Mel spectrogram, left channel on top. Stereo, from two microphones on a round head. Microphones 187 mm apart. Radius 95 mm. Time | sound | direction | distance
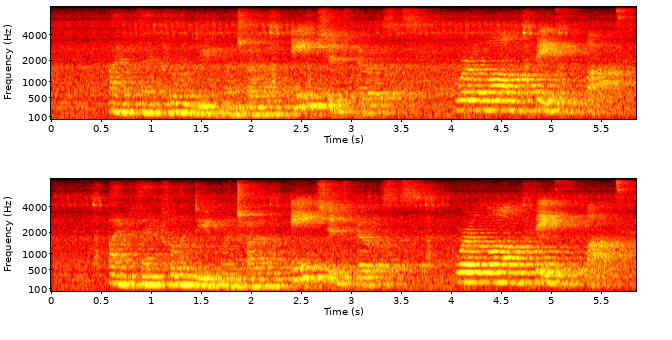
0.6 | a woman speaking | 30° right (ahead or behind) | 1.1 m
2.4 | a woman speaking | 25° right (ahead or behind) | 1.3 m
